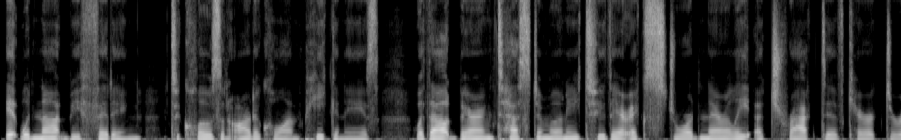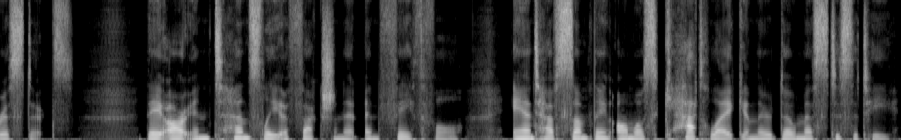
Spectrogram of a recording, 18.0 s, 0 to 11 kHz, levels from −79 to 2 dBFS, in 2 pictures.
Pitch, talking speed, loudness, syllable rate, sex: 190 Hz, 115 wpm, -20 LUFS, 4.7 syllables/s, female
